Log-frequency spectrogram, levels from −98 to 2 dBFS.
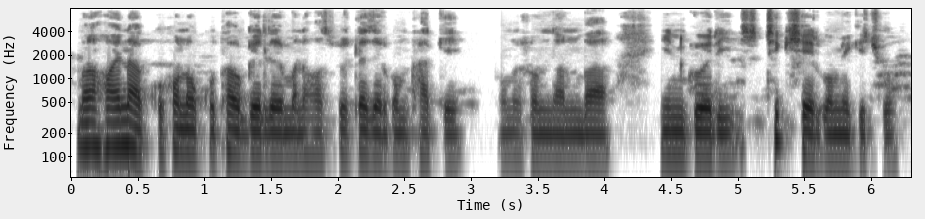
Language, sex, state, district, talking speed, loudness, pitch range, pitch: Bengali, male, West Bengal, Jalpaiguri, 160 wpm, -18 LUFS, 100-110 Hz, 105 Hz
